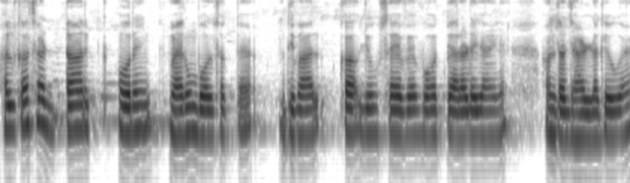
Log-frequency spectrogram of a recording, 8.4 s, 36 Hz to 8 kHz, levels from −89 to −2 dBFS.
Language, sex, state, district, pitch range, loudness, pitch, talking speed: Hindi, female, Maharashtra, Nagpur, 155-180 Hz, -25 LUFS, 165 Hz, 155 wpm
